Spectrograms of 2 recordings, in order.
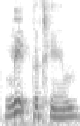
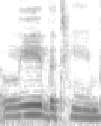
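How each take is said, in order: First: The vowel in lead is short. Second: The vowel in lead is stretched long. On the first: The speaker calls it wrong. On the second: The speaker calls it right. "Really stretch out the vowel"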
